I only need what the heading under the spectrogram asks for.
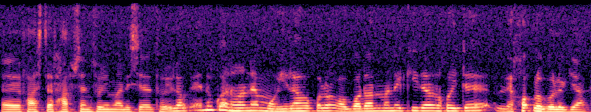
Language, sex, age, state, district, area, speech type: Assamese, male, 18-30, Assam, Morigaon, rural, spontaneous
